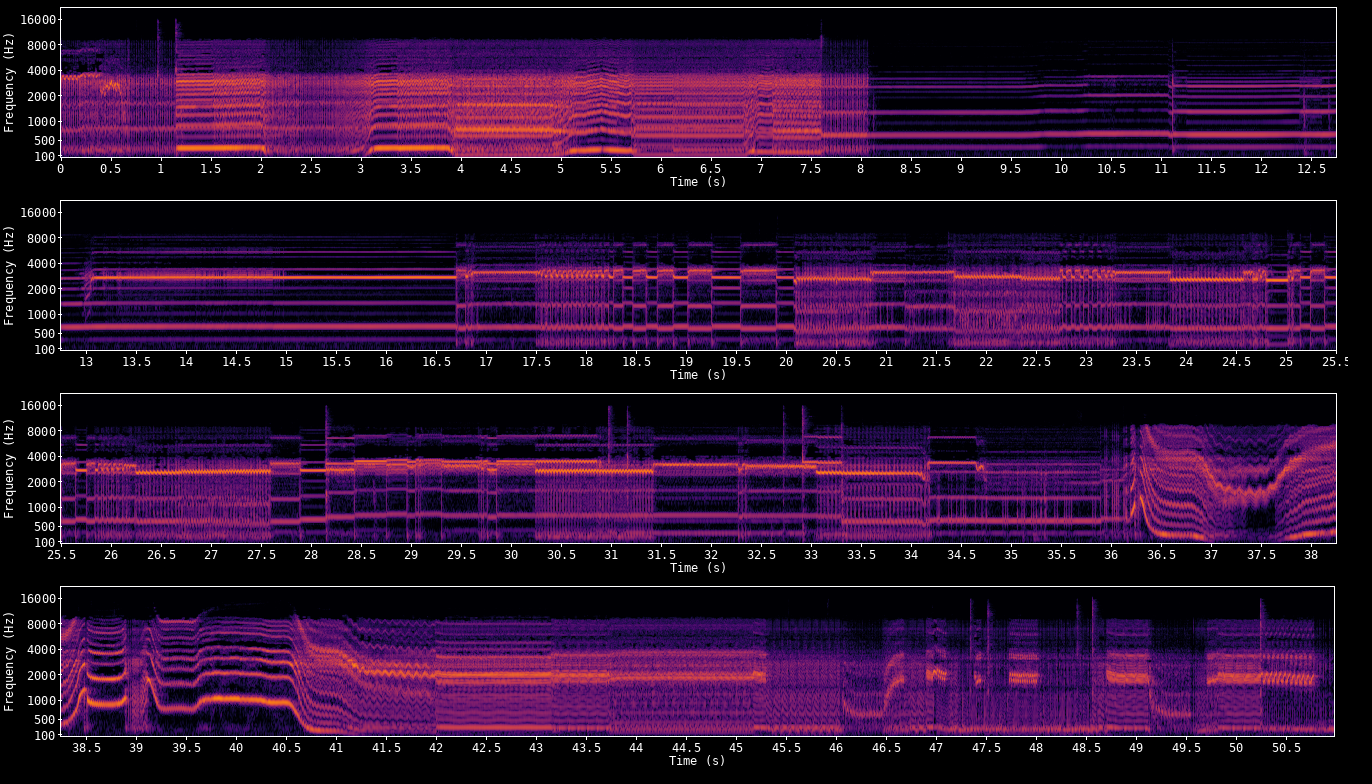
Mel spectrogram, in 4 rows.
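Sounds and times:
electronic oscillator drone tones: 0:00.0 - 0:10.4, 0:16.7 - 0:50.9.

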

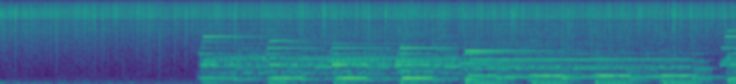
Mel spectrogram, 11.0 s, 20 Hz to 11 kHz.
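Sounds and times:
record surface hiss and crackle: 0:00.0 - 0:11.0.

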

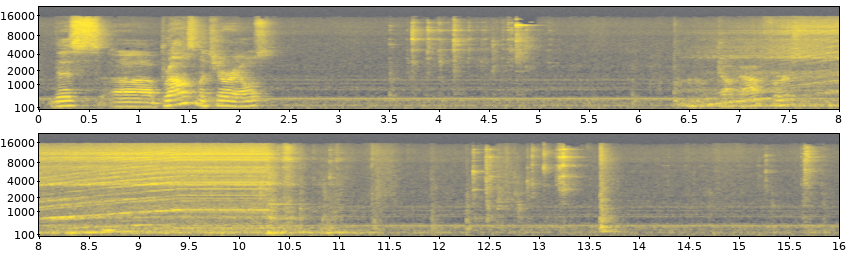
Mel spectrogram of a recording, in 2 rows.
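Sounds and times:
steady low hum: 0:00.0 - 0:16.0
motor whine rising in pitch: 0:06.4 - 0:10.9.

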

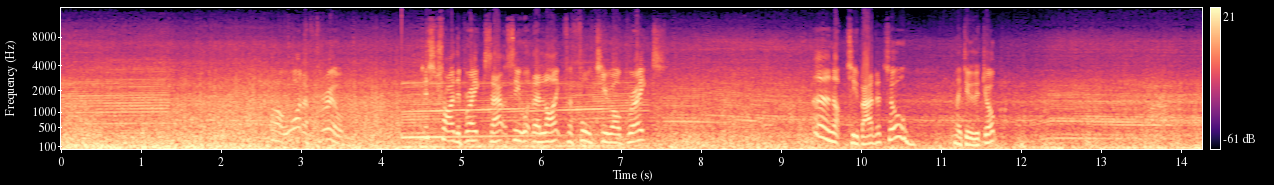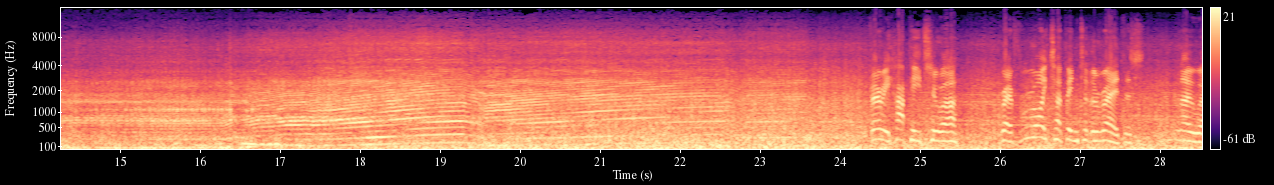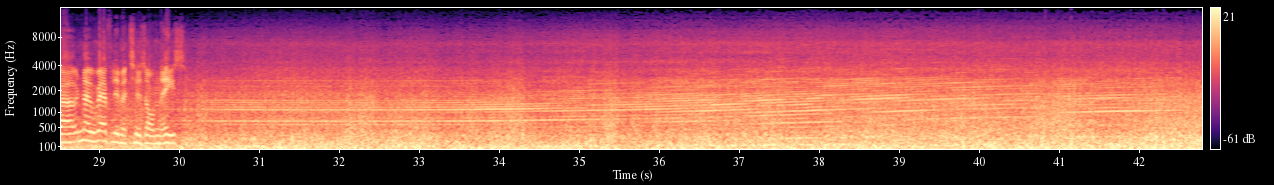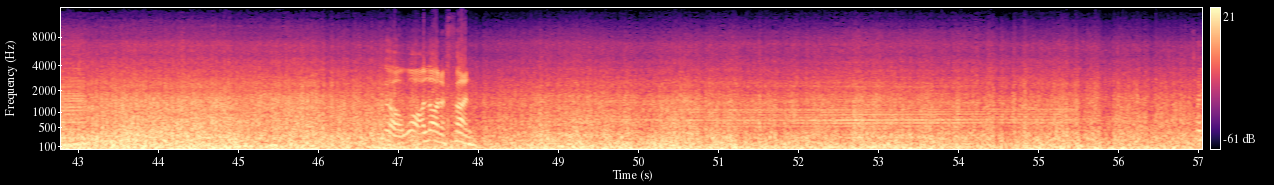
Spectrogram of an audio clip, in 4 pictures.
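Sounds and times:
motorcycle engine revving through gears: 0:00.0 - 0:24.5, 0:25.1 - 0:57.0
wind rush on microphone: 0:00.0 - 0:57.0.

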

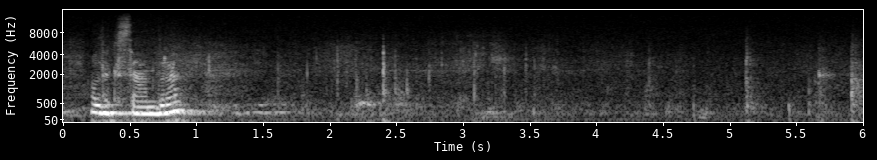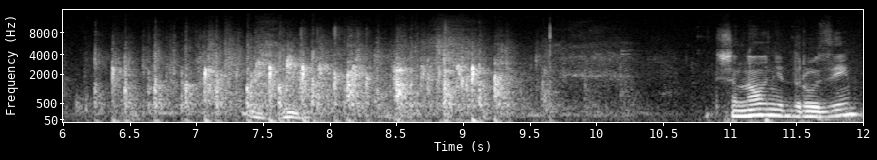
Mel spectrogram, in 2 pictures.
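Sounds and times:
audience clapping: 0:05.6 - 0:10.4.

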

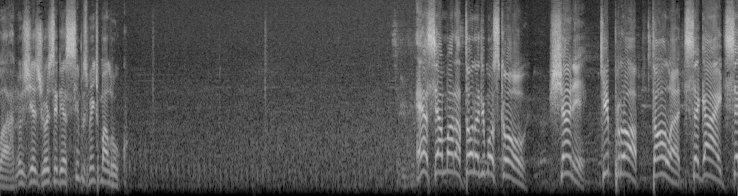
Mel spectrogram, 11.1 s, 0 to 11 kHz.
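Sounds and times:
faint vehicle drone: 0:00.0 - 0:11.0.

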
